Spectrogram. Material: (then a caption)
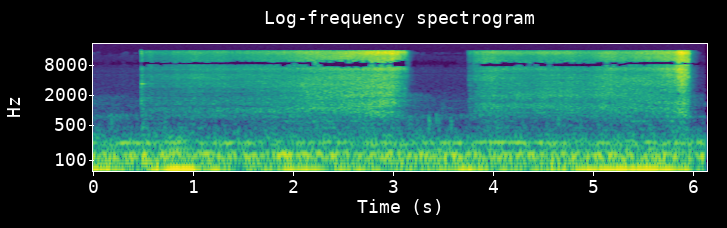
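Pine wood. A hand-held bristle brush is swept back and forth across the rough surface of a solid pine lumber beam on the front of a workbench. It makes long, bright, breathy scrubbing hisses with a short pause midway. A steady low hum runs underneath throughout.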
